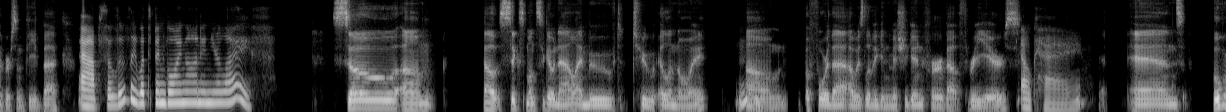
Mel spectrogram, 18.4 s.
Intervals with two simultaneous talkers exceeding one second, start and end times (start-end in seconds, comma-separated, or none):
none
